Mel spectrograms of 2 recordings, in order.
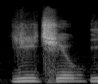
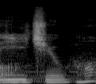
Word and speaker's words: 宇宙: 伊丘，一秋。 – 嗯，伊丘，就海陆是伊丘。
